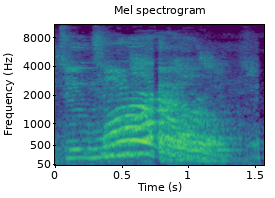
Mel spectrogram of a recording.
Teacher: Two, more, and row. So the more here is the stress, and then the two and row are the unstressed.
